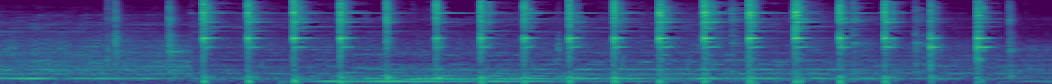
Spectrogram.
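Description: Hand hammer striking a red-hot steel knife blade on an anvil: a steady run of sharp, ringing blows about three a second, starting about a second and a half in.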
